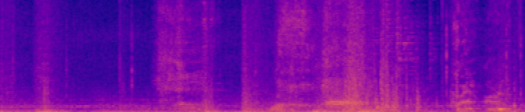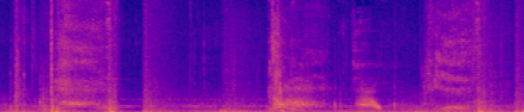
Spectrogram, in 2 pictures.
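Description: Blades whoosh and clash in a close fight.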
